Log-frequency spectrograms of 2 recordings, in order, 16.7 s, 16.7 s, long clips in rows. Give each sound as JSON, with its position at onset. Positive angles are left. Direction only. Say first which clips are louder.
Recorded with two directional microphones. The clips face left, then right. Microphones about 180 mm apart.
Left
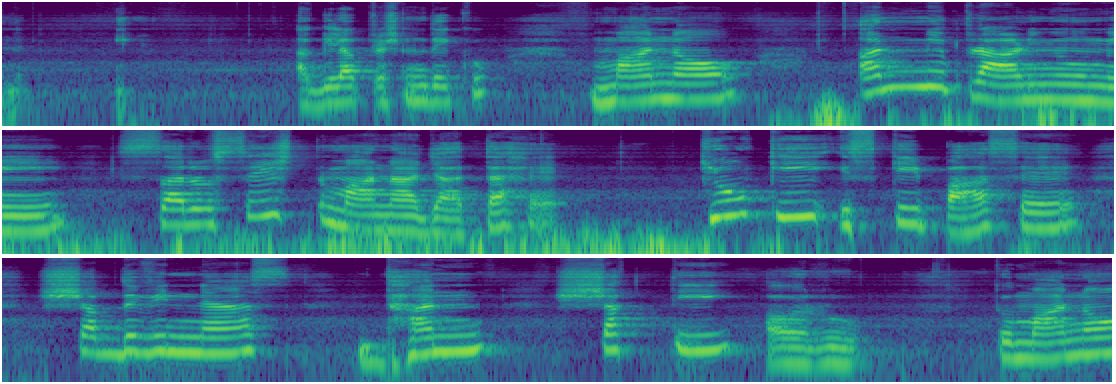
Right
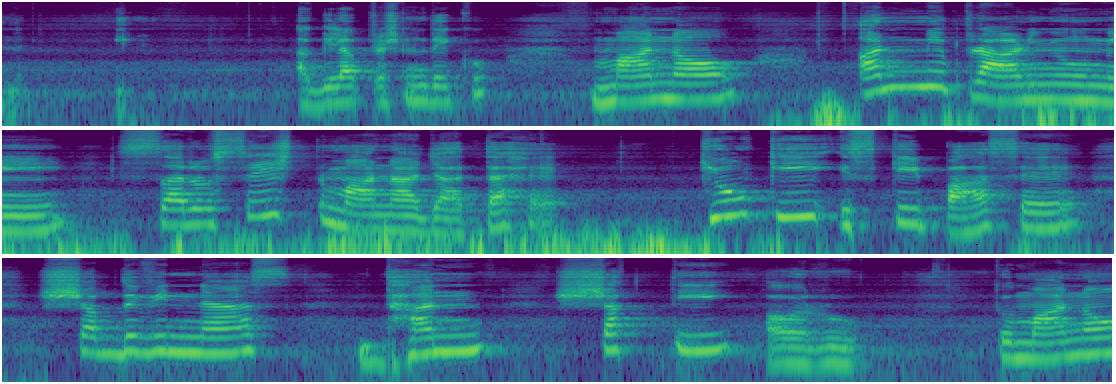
{"t": 1.5, "sound": "speech", "louder": "left 3 dB", "side_deg": 55}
